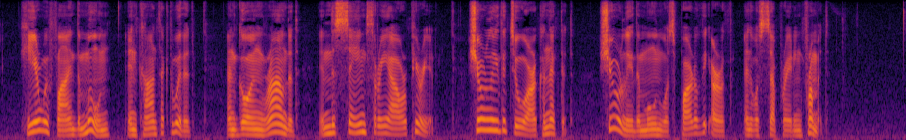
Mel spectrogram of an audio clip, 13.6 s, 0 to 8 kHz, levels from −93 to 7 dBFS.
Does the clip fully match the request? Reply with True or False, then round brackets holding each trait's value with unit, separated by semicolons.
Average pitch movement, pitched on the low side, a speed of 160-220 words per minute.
False (7.0 semitones; 130 Hz; 170 wpm)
